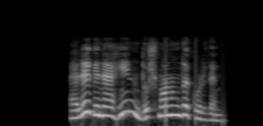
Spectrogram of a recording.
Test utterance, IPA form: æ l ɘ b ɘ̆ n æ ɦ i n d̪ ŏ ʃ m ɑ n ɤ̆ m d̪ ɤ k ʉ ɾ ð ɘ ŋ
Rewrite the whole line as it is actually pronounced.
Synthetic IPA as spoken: æ l ɘ ɡ ɘ̆ n æ ɦ i n d̪ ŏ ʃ m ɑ n ɤ̆ ɴ d̪ ɤ k ʉ ɾ ð ɘ ŋ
